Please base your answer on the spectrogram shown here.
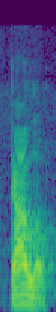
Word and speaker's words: Gallo: It's Galo. Galo? gallo? Galo. Accent Okay, on the low. accent on the low.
